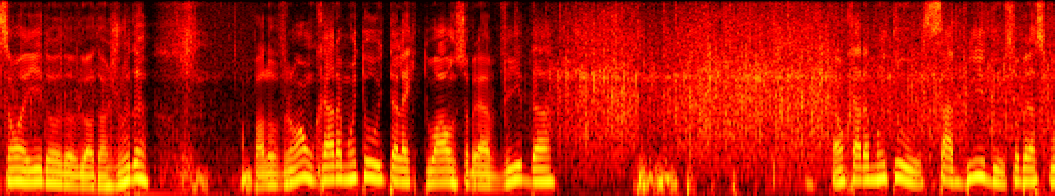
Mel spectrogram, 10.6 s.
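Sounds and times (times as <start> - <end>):
speech: 0.0 - 5.6, 6.3 - 6.8, 8.3 - 10.5
audience applause: 5.3 - 10.5.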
